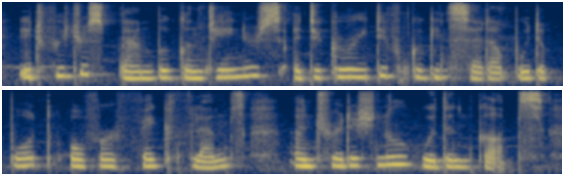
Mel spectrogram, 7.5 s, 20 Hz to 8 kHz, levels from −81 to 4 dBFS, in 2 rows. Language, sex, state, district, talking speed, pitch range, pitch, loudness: English, female, Nagaland, Kohima, 145 wpm, 205-235 Hz, 220 Hz, -15 LUFS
